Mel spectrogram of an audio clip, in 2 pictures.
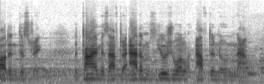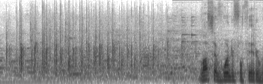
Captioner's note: clapping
